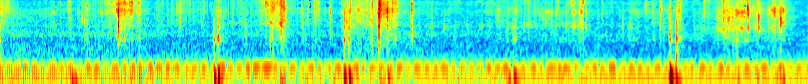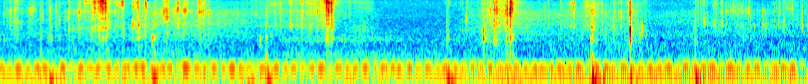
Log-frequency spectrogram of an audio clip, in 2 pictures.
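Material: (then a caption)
Cardboard. A large, flat cardboard desk pad calendar cover with a printed pattern is held up and tapped and scratched with fingernails. Quiet, dry taps and brief scratchy ticks come through over a steady low hum.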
